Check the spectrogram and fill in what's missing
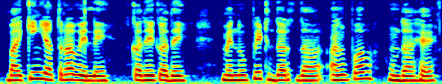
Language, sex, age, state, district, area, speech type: Punjabi, male, 18-30, Punjab, Patiala, urban, spontaneous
